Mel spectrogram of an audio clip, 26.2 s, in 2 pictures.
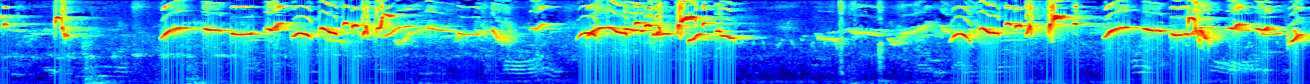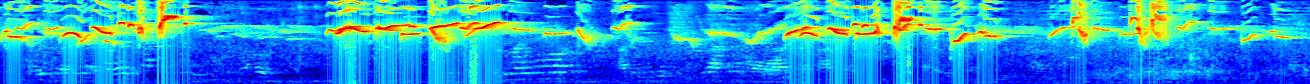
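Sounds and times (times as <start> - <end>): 
Oriental magpie-robin singing: 0.0 - 1.0, 1.6 - 26.1.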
